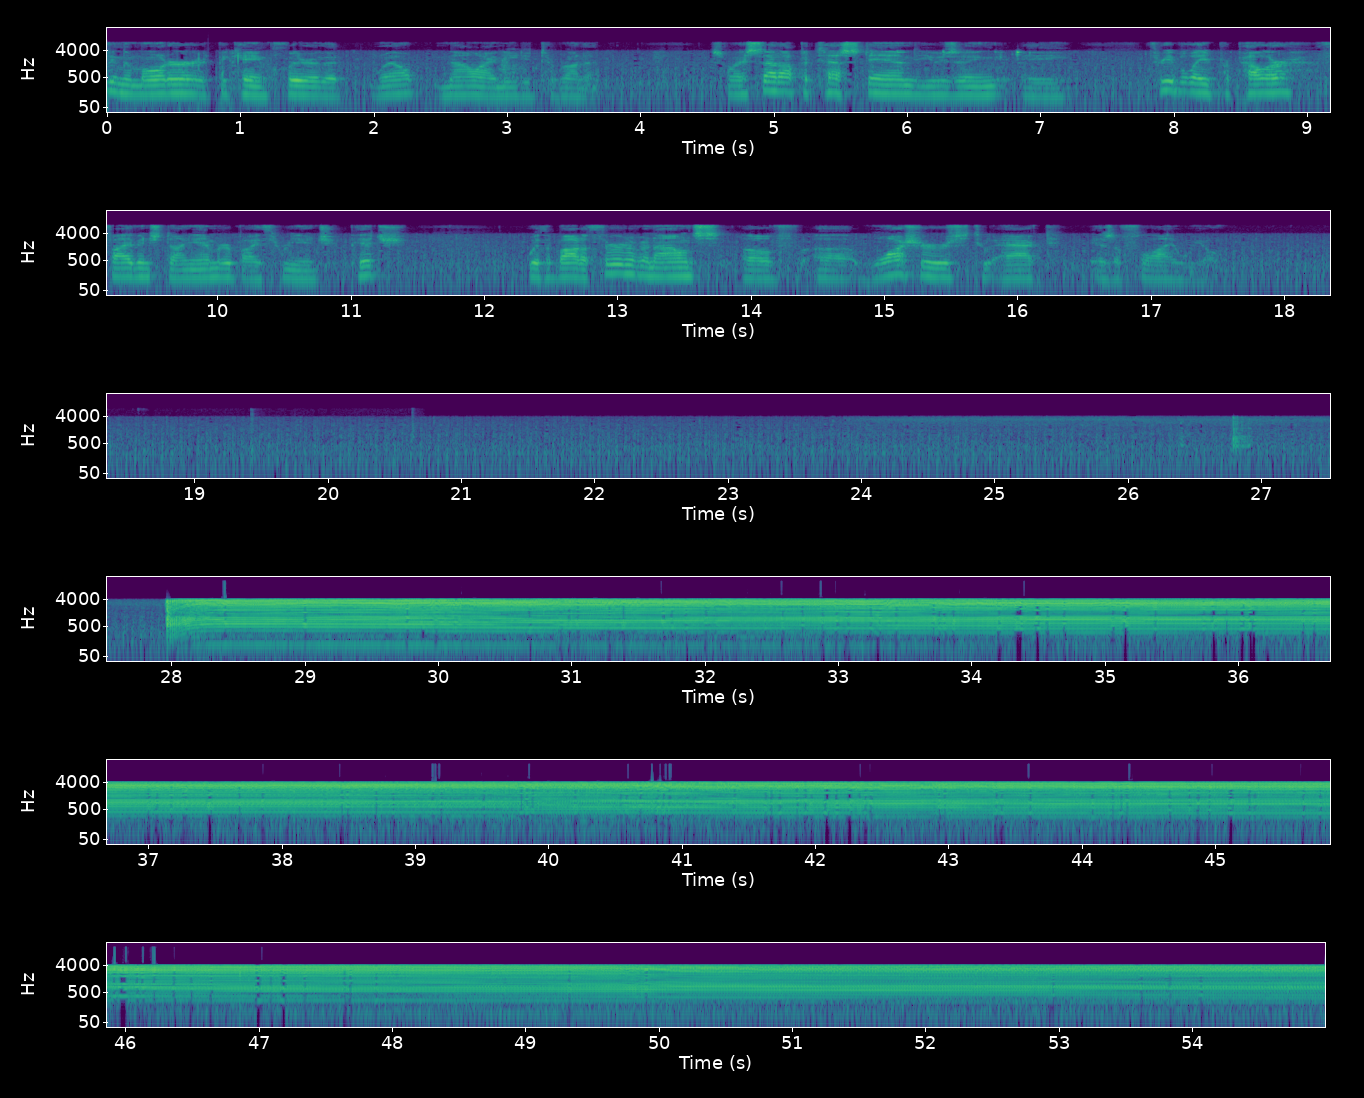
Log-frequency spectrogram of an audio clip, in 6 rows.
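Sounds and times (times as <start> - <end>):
model engine high buzz: 28.0 - 55.0.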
